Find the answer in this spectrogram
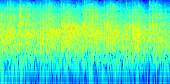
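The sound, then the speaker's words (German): A church audience applauds during a service, producing a continuous, fairly soft patter of many hands clapping at an even level with no clear breaks. “Lass uns Jesus nochmal einen Applaus geben.”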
